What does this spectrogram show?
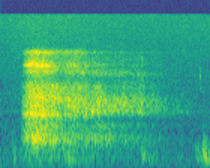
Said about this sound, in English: So, in order to get the most out of our time together today, I want to encourage you to take a deep breath in through the nose, all the way to your toes.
